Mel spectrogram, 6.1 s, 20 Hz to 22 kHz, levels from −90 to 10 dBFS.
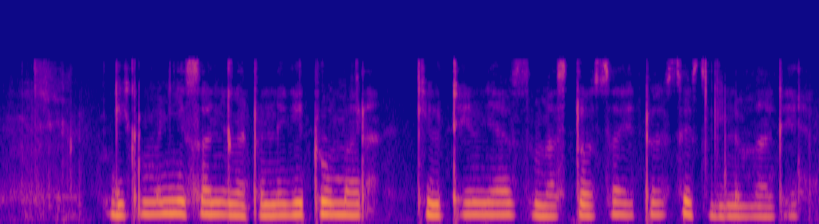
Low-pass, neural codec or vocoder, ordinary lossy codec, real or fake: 7.2 kHz; codec, 16 kHz, 4 kbps, FreqCodec, smaller model; none; fake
